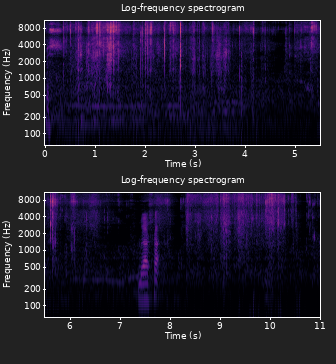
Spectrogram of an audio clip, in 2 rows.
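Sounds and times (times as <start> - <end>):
crunching crisp crackers: 0.0 - 11.0.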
